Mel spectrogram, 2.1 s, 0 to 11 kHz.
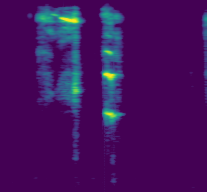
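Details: Junggi, the litter's father, whining indoors because he wants to be lifted up next to his 26-day-old puppies; a thin drawn-out squeal followed by a brief piercing yelp, then quiet.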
